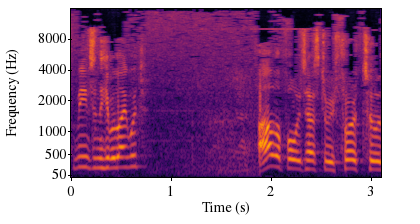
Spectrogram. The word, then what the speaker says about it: Aleph: Silent. Aleph is the only letter in the Hebrew alphabet. There's no sound. You have to give it a vowel in order to sound it out.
